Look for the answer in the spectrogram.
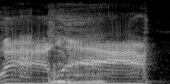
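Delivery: raspy, shouted groan. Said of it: "Do they have that raspy ass?".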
